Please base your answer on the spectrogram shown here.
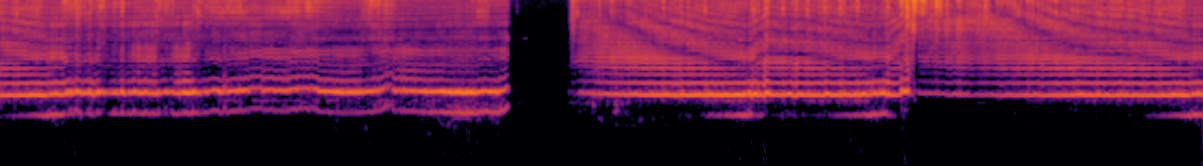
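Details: Sustained wing buzz of a honey bee, a droning, overtone-rich hum that shifts gently in pitch, with a half-second silent cut near six seconds and short lower humming bursts coming and going afterwards.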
